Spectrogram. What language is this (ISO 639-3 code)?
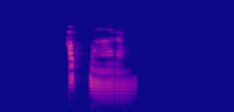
lav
